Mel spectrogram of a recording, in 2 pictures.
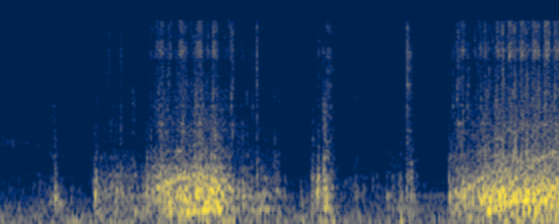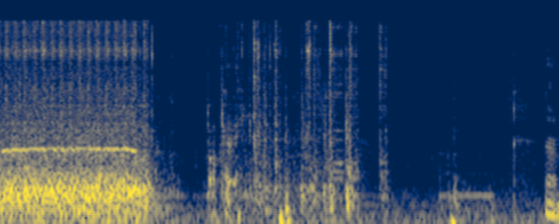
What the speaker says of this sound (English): So let's put that one through and then we'll sew this one as well.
